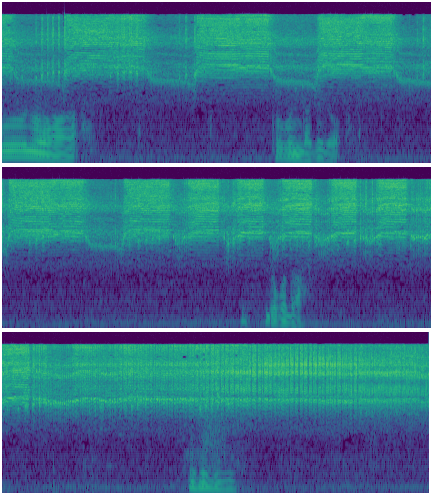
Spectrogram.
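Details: Distant cicada in Thailand that changes perch again and again, taking up its call as soon as it lands. A steady, shrill, grating drone runs the whole time, broken by several lower, falling, harmonic sweeps.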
